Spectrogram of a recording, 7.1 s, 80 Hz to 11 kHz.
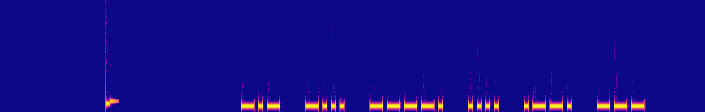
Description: Morse code, heard as a keyed tone, about 28 wpm, spaced as for 20 wpm, 700 Hz. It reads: KB9HPO
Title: USA Call Signs - 6 Characters - 2x Character Spacing - 28wpm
